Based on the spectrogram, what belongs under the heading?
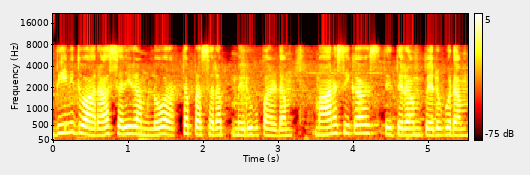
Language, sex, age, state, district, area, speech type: Telugu, female, 18-30, Andhra Pradesh, Annamaya, rural, spontaneous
